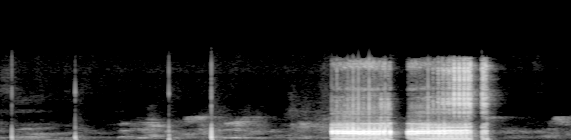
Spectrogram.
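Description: Two loud bursts of a steady electronic ringing tone, each about half a second long, with a short break between them, in the second half. Before them come a few faint sharp clicks.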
